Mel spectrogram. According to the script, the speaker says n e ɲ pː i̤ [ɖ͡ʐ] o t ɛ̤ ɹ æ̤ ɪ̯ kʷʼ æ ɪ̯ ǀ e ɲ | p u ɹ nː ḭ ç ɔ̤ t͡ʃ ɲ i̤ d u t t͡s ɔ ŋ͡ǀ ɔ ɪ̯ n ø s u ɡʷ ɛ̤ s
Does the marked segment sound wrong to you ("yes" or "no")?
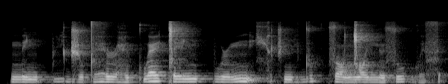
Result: yes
